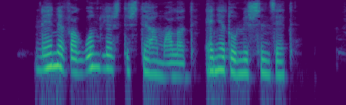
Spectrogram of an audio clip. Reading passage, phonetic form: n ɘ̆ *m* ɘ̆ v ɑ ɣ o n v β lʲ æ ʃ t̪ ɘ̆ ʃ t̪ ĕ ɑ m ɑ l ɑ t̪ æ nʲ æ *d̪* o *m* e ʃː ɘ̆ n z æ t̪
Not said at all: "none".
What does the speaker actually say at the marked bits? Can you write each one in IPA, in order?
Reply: n, t̪, m

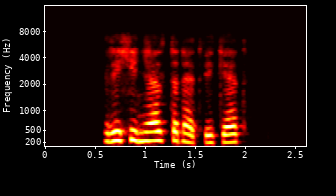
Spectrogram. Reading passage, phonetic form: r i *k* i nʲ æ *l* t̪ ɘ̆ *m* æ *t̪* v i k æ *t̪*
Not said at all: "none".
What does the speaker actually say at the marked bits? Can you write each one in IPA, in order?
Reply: x, l, n, t̪, t̪

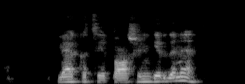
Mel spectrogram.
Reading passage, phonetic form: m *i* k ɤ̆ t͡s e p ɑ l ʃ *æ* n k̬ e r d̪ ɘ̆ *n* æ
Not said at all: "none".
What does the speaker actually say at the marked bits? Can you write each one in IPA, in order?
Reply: æ, e, n

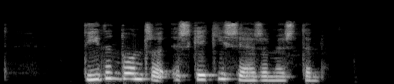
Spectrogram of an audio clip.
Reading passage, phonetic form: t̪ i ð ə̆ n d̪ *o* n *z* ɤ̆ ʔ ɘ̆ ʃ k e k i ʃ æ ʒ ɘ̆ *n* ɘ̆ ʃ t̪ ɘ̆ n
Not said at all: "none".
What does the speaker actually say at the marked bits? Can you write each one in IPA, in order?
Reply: o, ʒ, m

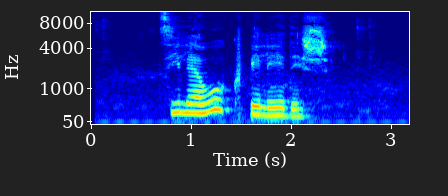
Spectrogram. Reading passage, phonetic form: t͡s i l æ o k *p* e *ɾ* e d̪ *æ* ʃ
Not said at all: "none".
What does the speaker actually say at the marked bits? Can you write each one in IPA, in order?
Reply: p, l, e

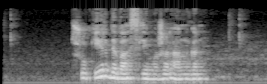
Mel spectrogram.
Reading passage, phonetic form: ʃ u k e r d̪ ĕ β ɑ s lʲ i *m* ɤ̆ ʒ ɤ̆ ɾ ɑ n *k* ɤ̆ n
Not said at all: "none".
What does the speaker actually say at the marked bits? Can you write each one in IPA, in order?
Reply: m, ɡ

